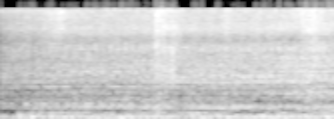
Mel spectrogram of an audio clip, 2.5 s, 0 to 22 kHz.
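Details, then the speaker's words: Hyundai Atoz GLS 2001 engine at idle with AC off: smooth, low, even idle hum, no growl, knock or roughness, running healthy (compressor tends to growl when AC is on). "Nah kalau aslinya mati suaranya tenang halus suaranya"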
